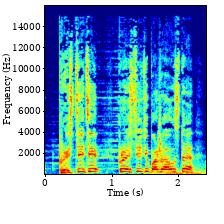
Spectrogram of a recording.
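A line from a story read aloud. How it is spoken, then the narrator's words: Apologetic shouting. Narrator (Russian): кричал разгневанным пешеходом Фил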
